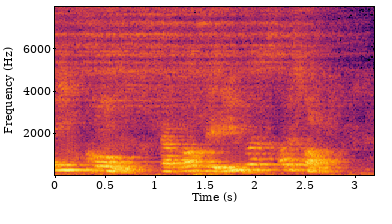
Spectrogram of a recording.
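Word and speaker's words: εἰκών: Então, quando você vai pesquisar o grego, tem a palavra eikon, ou alguns até pronunciam ícon.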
